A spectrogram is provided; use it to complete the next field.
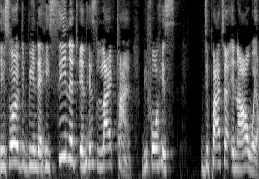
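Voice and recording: A woman talks at a moderate pace with a fairly high pitch. Her tone is fairly bright, and her pitch variation is ordinary.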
